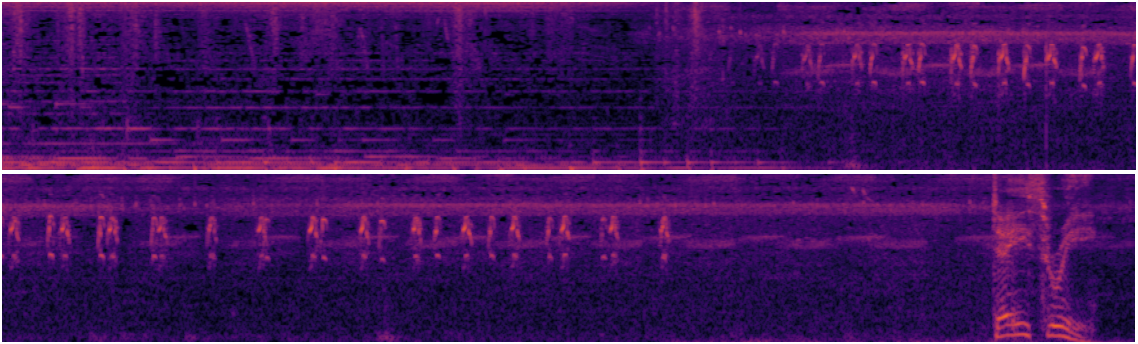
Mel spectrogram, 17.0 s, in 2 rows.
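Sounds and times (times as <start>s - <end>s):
insect buzz: 0.0s - 17.0s
bird chirping: 5.0s - 17.0s.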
